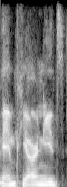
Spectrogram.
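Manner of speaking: usual speaking voice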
